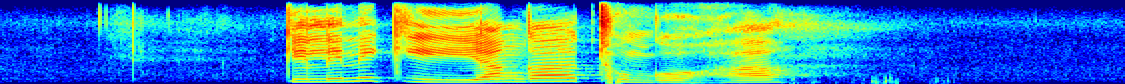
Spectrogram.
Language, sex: Venda, female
